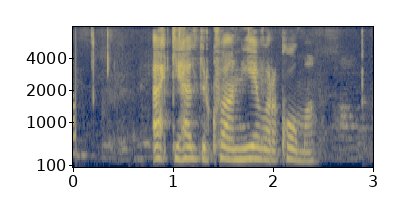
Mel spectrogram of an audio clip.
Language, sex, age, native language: Icelandic, male, 11, Icelandic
